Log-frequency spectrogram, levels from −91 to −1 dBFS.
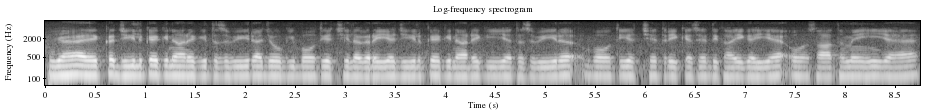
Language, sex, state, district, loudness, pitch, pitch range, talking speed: Hindi, male, Chandigarh, Chandigarh, -17 LUFS, 125 Hz, 120-130 Hz, 245 wpm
